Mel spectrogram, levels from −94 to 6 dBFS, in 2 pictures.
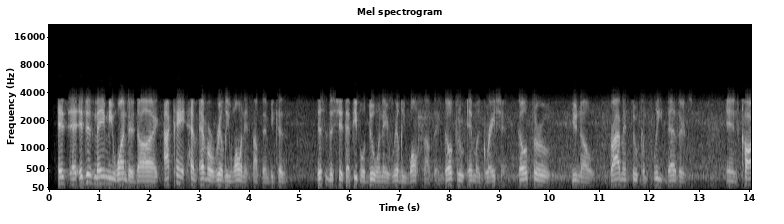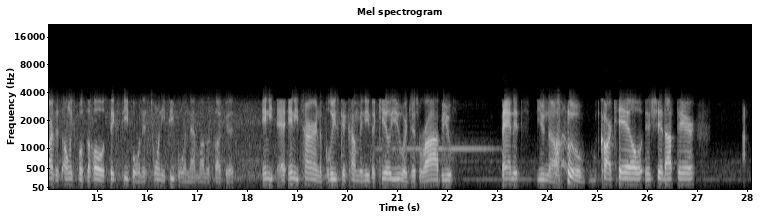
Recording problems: phone-call audio; poor line; nothing above 3.5 kHz
traffic noise; faint; throughout; 20 dB below the speech

